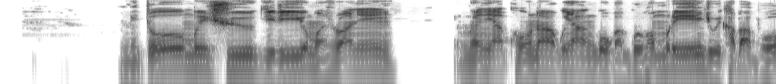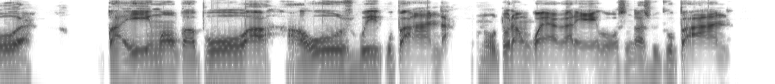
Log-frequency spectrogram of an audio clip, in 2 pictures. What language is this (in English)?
Ndau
